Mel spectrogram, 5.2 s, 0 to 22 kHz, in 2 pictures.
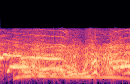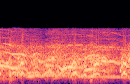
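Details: Nordiclight Alaskan Malamutes howling together around a little run in February 2012. One long, steady low howl holds nearly level for over two seconds, then returns, beneath a dense tangle of higher wavering howls and yips from many dogs.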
